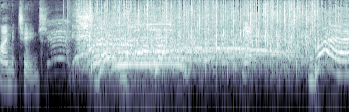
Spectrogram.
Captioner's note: cheers and applause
